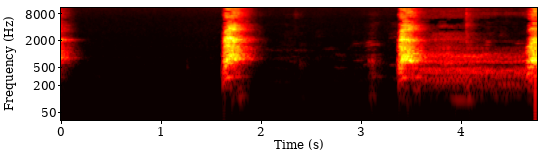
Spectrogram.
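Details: A dog, Shiba Inu or Yorkshire Terrier per the tags, barking at a person: two sharp barks a couple of seconds apart, the second leading into a sustained low growling rumble ending in another bark.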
